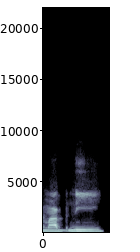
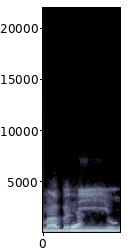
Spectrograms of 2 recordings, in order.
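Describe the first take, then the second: First: The word ends in a plain '-i'. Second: The word ends in '-iun'. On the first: The speaker calls it wrong. "jangan dibaca mabni" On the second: The speaker calls it right. "tapi mabniun"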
